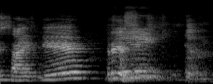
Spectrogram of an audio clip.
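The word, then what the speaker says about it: psychiatrist: अर्थात पी कैसा है इसमें, साइलेंट। ऐसे PSYCHIA इसी में TRIST इसको क्या कहेंगे, साइकेट्रिस्ट।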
